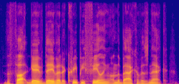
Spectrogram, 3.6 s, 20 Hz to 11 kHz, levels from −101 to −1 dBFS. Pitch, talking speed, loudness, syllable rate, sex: 115 Hz, 215 wpm, -19 LUFS, 5.0 syllables/s, male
